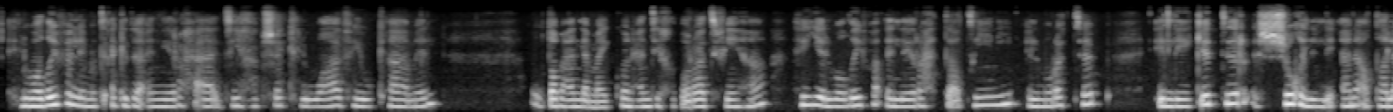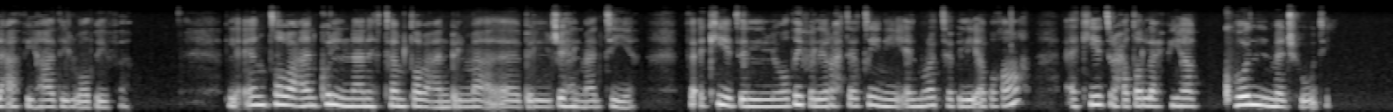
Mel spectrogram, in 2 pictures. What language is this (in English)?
Najdi Arabic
